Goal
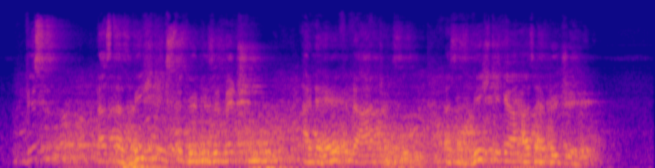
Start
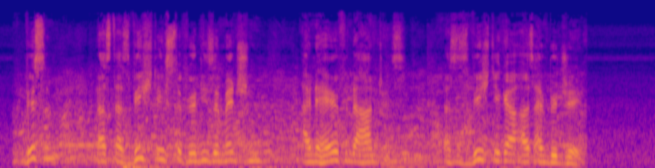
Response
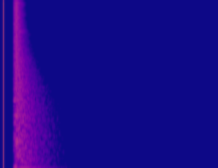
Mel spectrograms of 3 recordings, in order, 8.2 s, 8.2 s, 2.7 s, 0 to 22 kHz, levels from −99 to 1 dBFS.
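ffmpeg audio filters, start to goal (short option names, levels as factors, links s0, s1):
-filter_complex "[0:a]flanger=delay=17:depth=6:speed=2.1[s0];[1:a]atrim=start_sample=2205,afade=t=out:st=0.38:d=0.01,atrim=end_sample=17199,asetrate=61740,aresample=44100[s1];[s0][s1]afir=irnorm=-1:irlink=0,acrossover=split=140|3000[s2][s3][s4];[s3]acompressor=threshold=0.0158:ratio=6[s5];[s2][s5][s4]amix=inputs=3:normalize=0,acrossover=split=1400[s6][s7];[s6]aeval=exprs='val(0)*(1-0.5/2+0.5/2*cos(2*PI*1.2*n/s))':c=same[s8];[s7]aeval=exprs='val(0)*(1-0.5/2-0.5/2*cos(2*PI*1.2*n/s))':c=same[s9];[s8][s9]amix=inputs=2:normalize=0,acrossover=split=1200[s10][s11];[s10]dynaudnorm=f=150:g=13:m=5.62[s12];[s11]aecho=1:1:90|180|270|360|450:0.224|0.11|0.0538|0.0263|0.0129[s13];[s12][s13]amix=inputs=2:normalize=0"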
